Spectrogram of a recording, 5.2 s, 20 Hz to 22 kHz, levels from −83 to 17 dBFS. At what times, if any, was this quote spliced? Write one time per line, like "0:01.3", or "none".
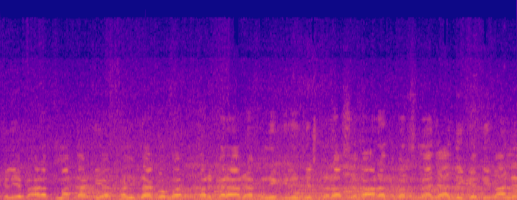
none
